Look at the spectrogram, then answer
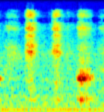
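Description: A voice imitates rapid labor panting, with about three quick, short breaths in a row, close and soft, followed by a slightly louder final puff.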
